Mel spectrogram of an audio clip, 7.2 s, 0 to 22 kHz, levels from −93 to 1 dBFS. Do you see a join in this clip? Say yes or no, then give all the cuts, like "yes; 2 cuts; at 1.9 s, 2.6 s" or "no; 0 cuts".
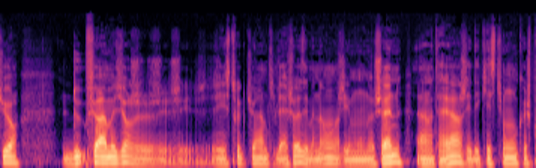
yes; 4 cuts; at 1.1 s, 3.6 s, 4.5 s, 5.4 s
